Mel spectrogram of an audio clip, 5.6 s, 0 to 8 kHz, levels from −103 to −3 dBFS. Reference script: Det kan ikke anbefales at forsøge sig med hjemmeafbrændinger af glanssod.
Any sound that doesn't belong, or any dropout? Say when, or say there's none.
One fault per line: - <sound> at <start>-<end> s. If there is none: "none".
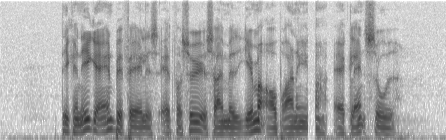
- dropout at 3.8-3.9 s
